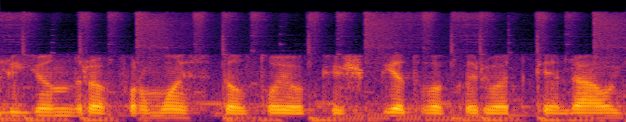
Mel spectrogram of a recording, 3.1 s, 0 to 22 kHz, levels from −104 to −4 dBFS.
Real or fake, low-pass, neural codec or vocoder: real; 14.4 kHz; none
